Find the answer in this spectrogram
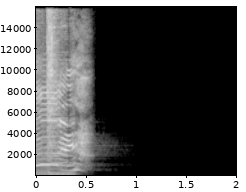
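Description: The last note of an acoustic band performance: a breathy sung vocal note over acoustic guitar. It fades quickly about half a second in, leaving silence.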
